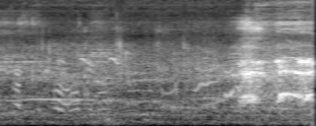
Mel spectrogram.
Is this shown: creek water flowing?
no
